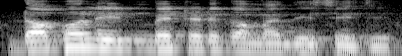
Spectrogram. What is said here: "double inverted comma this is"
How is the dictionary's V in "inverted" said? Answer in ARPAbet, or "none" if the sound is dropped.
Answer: B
